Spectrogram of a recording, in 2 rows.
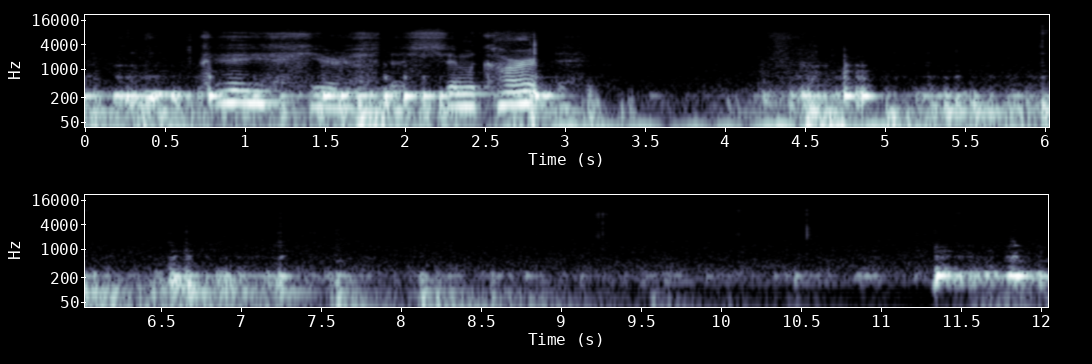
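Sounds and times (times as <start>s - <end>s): low dull thumps: 0.0s - 9.9s
faint clicks: 10.0s - 12.0s.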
